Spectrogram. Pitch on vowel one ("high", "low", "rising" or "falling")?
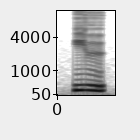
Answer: low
